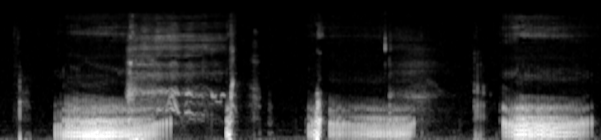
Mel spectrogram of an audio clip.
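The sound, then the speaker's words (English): A dog, Dog Laura, growls and grumbles in three long, rumbling bursts separated by short pauses and small clicks, fairly loud, with no talking. “It is the sound of their unrest. I get it. Of their disapproval.”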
